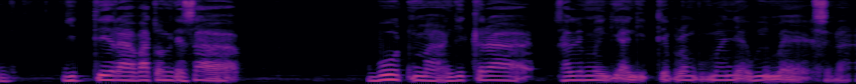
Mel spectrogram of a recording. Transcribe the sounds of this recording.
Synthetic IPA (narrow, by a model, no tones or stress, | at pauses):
ɡitːeɾaβatonɡesa | botmaŋɡiteɾa | salimeɡia̰ŋɡitːepɾombumania̰wimḛsina̰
